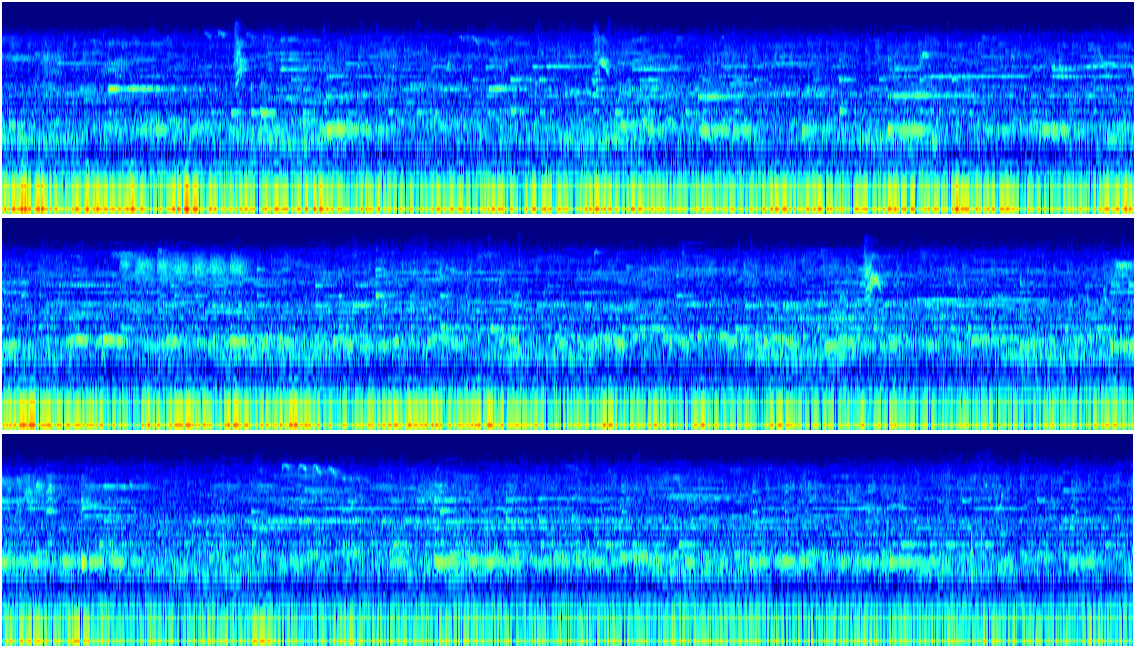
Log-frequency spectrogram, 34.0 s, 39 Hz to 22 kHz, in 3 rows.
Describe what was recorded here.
Dawn at Évoramonte hill, Alentejo, goats, dogs and birds make up the soundscape. Recorded with a stereo matched pair of primo 172 capsules into a SD mixpre6.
